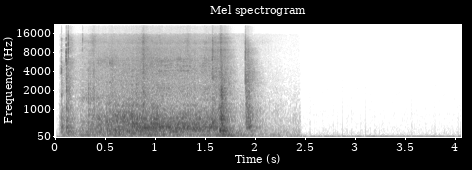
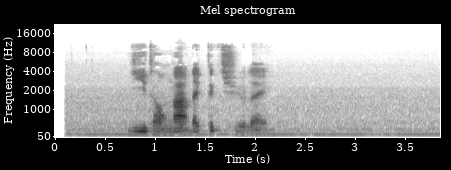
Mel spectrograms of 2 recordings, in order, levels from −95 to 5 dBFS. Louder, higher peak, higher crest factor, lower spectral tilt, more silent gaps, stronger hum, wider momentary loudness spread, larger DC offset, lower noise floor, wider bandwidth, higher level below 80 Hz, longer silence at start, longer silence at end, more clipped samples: second, -32 LUFS vs -24 LUFS; second, -12 dBFS vs 0 dBFS; about the same, 24 dB vs 28 dB; about the same, -4 dB/octave vs -4 dB/octave; neither; neither; second, 7 LU vs 22 LU; neither; first, -74 dBFS vs -50 dBFS; first, over 20 kHz vs 11.5 kHz; first, -54 dBFS vs -76 dBFS; second, 0.05 s vs 0.2 s; first, 1.85 s vs 0.2 s; neither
